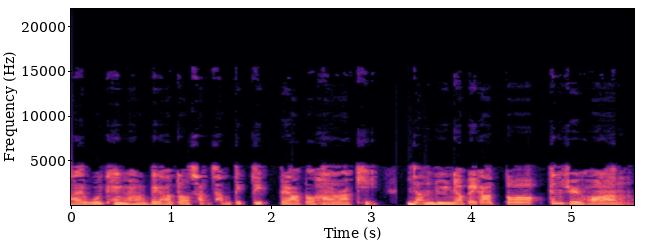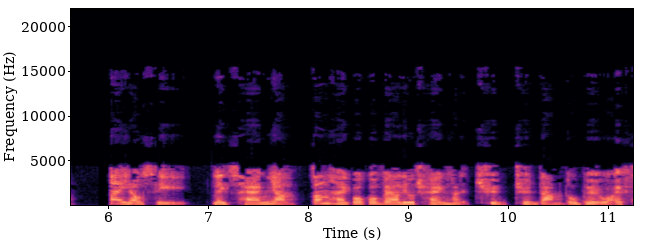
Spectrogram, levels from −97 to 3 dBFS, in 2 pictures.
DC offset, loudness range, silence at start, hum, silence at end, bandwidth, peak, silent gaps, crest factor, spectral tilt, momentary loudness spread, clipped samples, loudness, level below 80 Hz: under 0.1%; 1 LU; 0 s; none; 0 s; 4.7 kHz; -4 dBFS; 5.89-5.97 s; 14 dB; -8.5 dB/octave; 7 LU; under 0.1%; -19 LUFS; -56 dBFS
